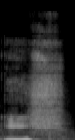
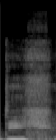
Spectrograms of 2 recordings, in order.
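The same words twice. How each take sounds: First: "ich" with a sh sound at the end; teacher's "ich" said as "ish". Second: "dich" with a sh sound at the end; teacher's "dich" said as "dish". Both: Retold or imitated. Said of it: "she did the S H sound".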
